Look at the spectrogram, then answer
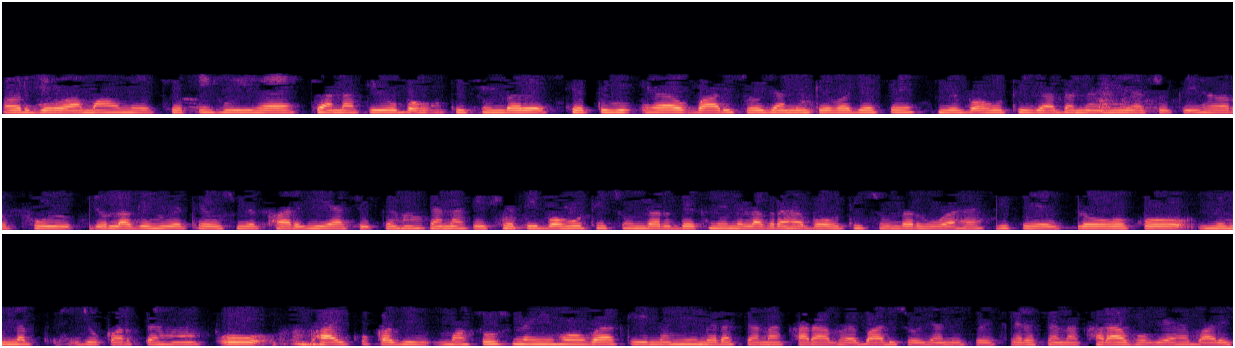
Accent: Bhabua, Bihar, India; ग्राम बलाव जिला कैमूर भभुआ का निवासी हूँ।

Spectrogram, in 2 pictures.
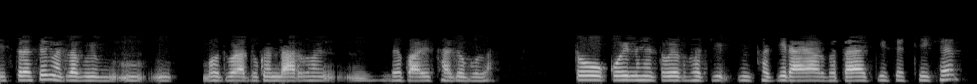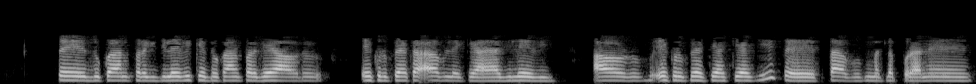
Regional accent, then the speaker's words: Bishnupur, Bihar, India; मैं बिष्णुपुर ग्राम खजरा पंचायत नालंदा जिला नवनसा प्रखंड की निवासी हूँ।

